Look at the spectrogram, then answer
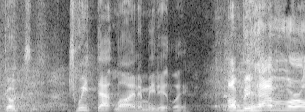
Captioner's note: laughter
